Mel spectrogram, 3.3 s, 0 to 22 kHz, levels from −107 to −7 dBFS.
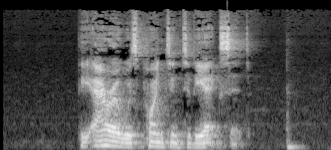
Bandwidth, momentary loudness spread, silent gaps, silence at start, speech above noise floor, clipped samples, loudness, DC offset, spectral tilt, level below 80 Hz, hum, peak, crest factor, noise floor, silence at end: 17 kHz; 9 LU; none; 0.8 s; 49 dB; under 0.1%; -17 LUFS; under 0.1%; -2.5 dB/octave; -54 dBFS; none; 0 dBFS; 22 dB; -67 dBFS; 0.35 s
